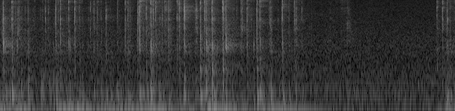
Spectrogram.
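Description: Fingertips of both hands type steadily across a black laptop keyboard with plastic keys, producing a run of quick, bright clicks over a low, steady hum. The typing eases and grows quieter toward the end, then a few clicks pick up again in the last moment.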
